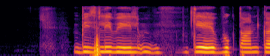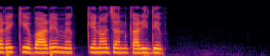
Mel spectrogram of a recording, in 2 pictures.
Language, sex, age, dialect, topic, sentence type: Maithili, female, 18-24, Eastern / Thethi, banking, question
